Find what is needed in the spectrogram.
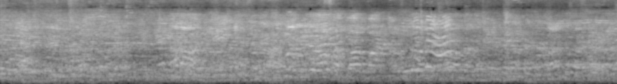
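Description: Many voices of women and children talking over one another at once: steady, unbroken chatter with no single voice standing out, a few higher children's voices rising and falling about four seconds in.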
